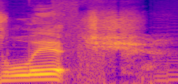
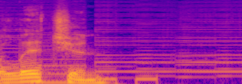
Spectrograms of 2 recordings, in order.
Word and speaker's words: Lich: Alright, all that's left is Lich. Lich needs a licking. Or a lichin', as you might accidentally pronounce the name of that substance that like grows on the side of trees.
